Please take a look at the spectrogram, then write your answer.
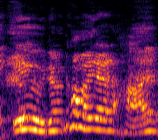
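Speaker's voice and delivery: grossed-out protest through giggles; laughing disgust. Real, not acted. Player hearing dad called hot, laughing in disgust.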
